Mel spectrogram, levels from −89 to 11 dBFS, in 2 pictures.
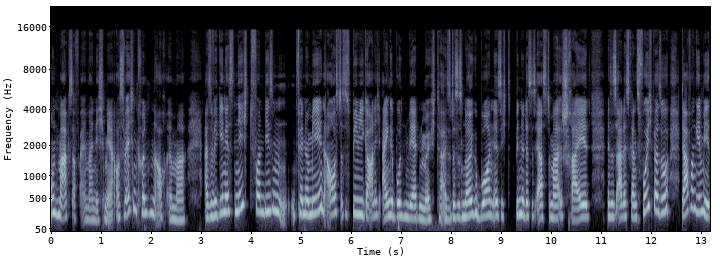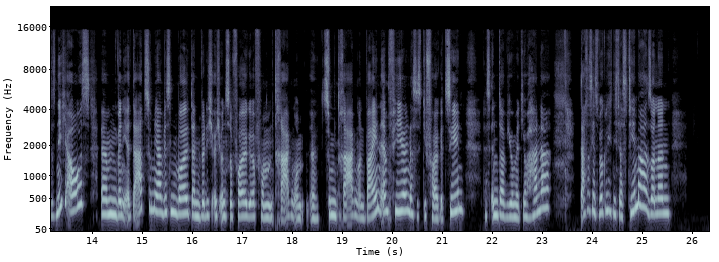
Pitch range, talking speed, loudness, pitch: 200-270 Hz, 210 wpm, -20 LUFS, 225 Hz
